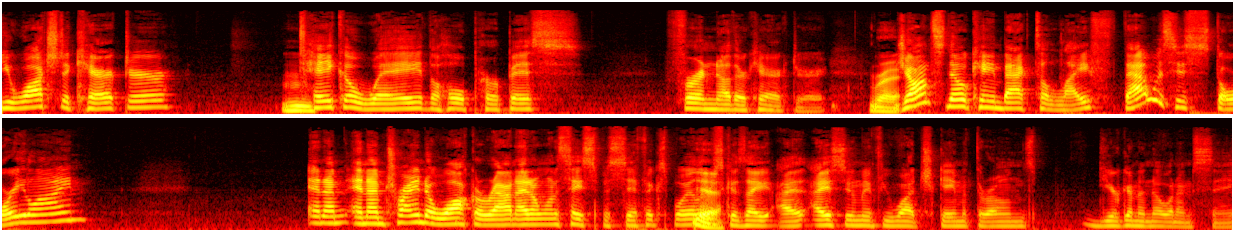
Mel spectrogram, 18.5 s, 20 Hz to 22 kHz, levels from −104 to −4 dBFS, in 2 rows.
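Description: No technical faults are audible.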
